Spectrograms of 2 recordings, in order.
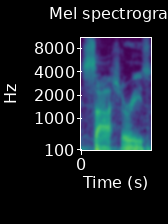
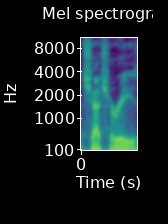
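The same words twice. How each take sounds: First: The name begins with a plain 's'. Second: The name does not begin with 's'. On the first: The speaker calls it right. "Now I'm told it's Sa, just S A" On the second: The speaker calls it wrong. "I used to call it Chachere's"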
